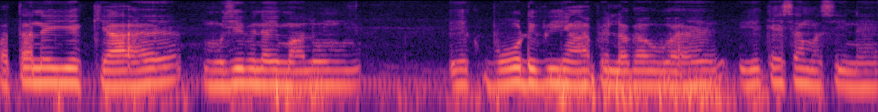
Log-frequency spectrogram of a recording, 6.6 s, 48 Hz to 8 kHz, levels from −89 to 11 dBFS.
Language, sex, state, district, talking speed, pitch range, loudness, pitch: Hindi, male, Bihar, West Champaran, 190 wpm, 155-175 Hz, -19 LUFS, 160 Hz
